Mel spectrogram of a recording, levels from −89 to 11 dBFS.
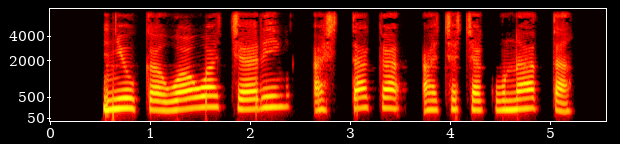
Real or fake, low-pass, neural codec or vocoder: real; 7.2 kHz; none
